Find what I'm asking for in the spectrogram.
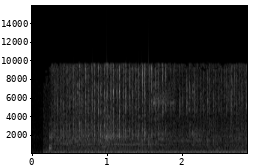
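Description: A motorbike engine suddenly starts up and keeps running at a steady, loud rumble with a rough buzzing tone, staying constant rather than fading away. A man has got on the motorbike and is riding off down the road.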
